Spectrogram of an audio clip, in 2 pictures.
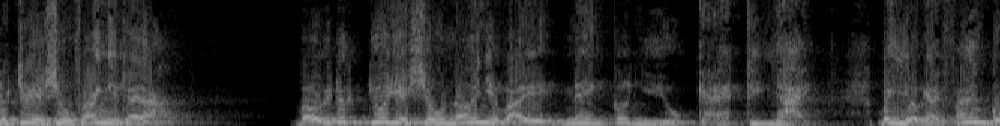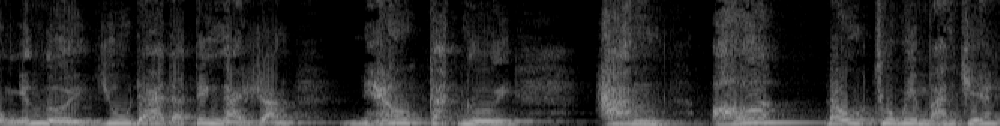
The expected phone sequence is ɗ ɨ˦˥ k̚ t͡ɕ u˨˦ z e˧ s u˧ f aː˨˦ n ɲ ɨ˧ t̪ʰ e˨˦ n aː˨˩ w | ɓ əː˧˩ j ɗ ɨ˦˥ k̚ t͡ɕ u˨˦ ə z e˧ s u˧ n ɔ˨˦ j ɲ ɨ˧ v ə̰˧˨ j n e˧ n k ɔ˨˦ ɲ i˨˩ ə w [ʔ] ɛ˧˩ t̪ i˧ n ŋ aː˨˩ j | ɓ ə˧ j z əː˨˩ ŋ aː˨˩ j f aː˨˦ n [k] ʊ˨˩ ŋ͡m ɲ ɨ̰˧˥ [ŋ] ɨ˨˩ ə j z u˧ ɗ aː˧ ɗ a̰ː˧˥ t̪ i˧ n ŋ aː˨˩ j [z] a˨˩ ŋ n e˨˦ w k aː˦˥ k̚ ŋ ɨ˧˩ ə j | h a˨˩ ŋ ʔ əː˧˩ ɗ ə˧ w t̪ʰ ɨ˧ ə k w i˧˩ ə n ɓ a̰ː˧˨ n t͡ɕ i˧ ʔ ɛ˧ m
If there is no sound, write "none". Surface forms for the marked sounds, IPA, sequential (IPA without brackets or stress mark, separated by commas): k, k, ŋː, z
